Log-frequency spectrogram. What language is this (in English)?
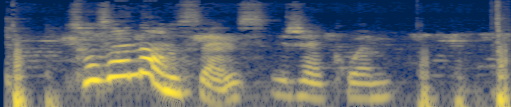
Polish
